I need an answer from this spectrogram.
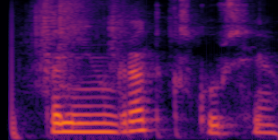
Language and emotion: Russian, neutral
